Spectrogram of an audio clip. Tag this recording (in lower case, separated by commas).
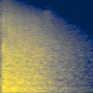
home sounds, slam, door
